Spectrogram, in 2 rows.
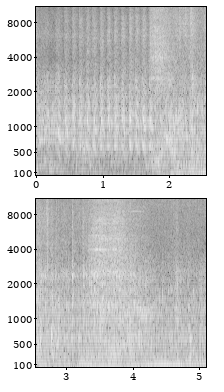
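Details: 1996 VW Golf 3, 1.6 L 55 kW, 99,000 km: engine cranks, fires, then runs with a harsh rattling whir on start-up from a binding water pump and worn timing belt, not safe to drive even one metre.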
